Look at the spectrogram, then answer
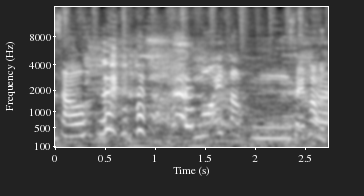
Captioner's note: nervous laugh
